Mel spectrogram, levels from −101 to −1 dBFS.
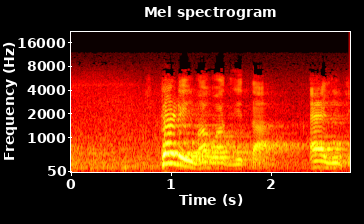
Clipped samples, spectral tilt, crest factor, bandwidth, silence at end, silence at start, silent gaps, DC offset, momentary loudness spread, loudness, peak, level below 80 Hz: under 0.1%; -6 dB/octave; 18 dB; 7.8 kHz; 0 s; 0 s; none; under 0.1%; 23 LU; -20 LUFS; -2 dBFS; -60 dBFS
